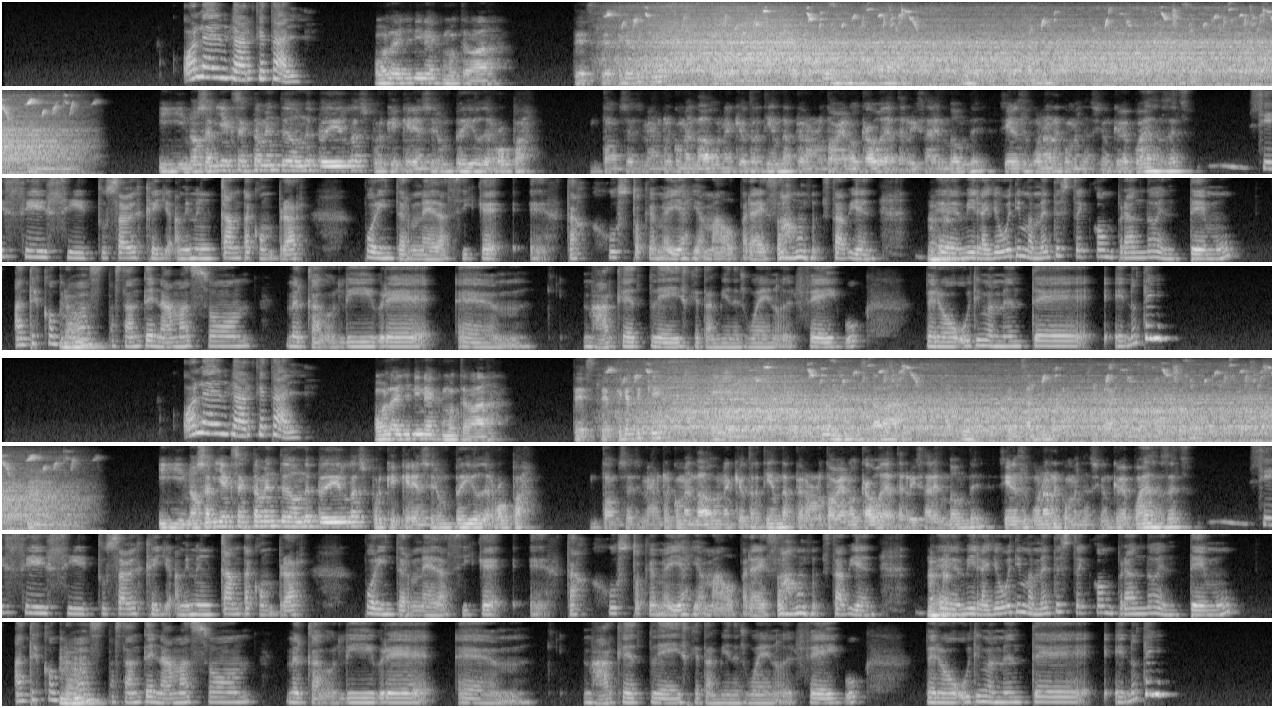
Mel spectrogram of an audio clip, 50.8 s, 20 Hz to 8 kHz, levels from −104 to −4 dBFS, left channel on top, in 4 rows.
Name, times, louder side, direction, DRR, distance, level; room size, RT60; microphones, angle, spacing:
voice 1, 1.8-3.1 24.9-30.3 30.7-37.7 38.2-40.6 40.9-42.3 42.6-43.4 43.9-48.9 49.2-49.7, left 1 dB, 5° left, 0.3 m, -31 dB
voice 2, 3.7-5.0 5.7-6.8 7.1-12.1 12.9-13.5 14.3-18.0 18.6-24.6 34.6-35.1 38.7-39.2, right 2 dB, 75° right, 0.6 m, -28 dB
Bird, 5.9-13.6, left 3 dB, 75° left, 1.0 m, -23 dB
3.4 x 2.1 x 2.3 m
head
